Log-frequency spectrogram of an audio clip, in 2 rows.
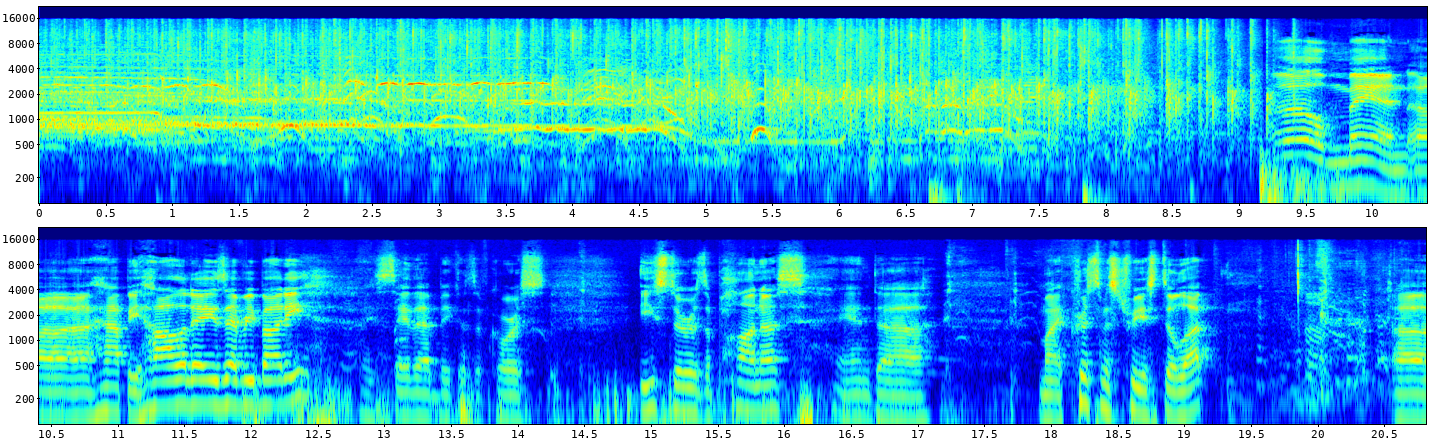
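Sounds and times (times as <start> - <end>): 
audience whoops and cheers: 0.0 - 7.9
audience applause welcoming a comic: 0.0 - 9.7
speech: 9.7 - 19.4, 20.6 - 20.7
laughter: 19.3 - 20.7.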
